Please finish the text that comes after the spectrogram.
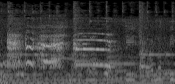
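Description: A rooster on a farm in Botolan, Zambales crows loudly and close, a drawn-out call breaking into a second lower phrase.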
